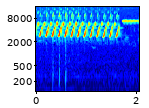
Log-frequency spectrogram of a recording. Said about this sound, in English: This is Bird Note. Lark bunting.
